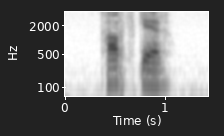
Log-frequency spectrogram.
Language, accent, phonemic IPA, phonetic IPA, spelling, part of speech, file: Armenian, Eastern Armenian, /kʰɑχt͡sʰˈkeʁ/, [kʰɑχt͡sʰkéʁ], քաղցկեղ, noun, Hy-քաղցկեղ.ogg
- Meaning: cancer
